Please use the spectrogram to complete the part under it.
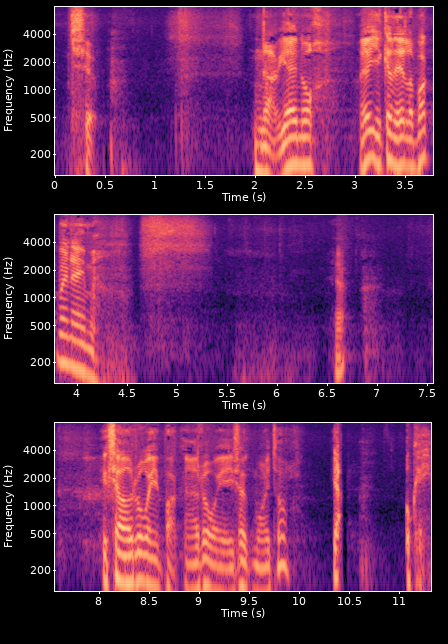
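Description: High-voiced Dutch man preaching to children. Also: husky. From Netherlands. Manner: friendly, chatty, talks directly to children. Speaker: lay preacher. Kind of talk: children's sermon in church. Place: church hall. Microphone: wireless microphone, moving around.

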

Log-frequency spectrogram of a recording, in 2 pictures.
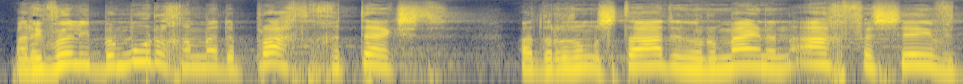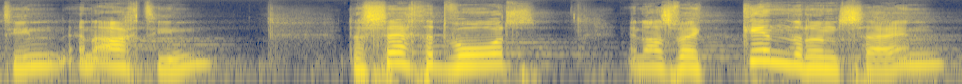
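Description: A man preaching a sermon in a slow, earnest way, reading scripture aloud. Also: sits high. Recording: long hall reverb.

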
